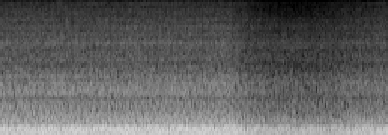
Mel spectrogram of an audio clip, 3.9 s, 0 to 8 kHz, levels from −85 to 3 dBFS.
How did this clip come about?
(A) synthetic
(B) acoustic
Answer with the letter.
B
